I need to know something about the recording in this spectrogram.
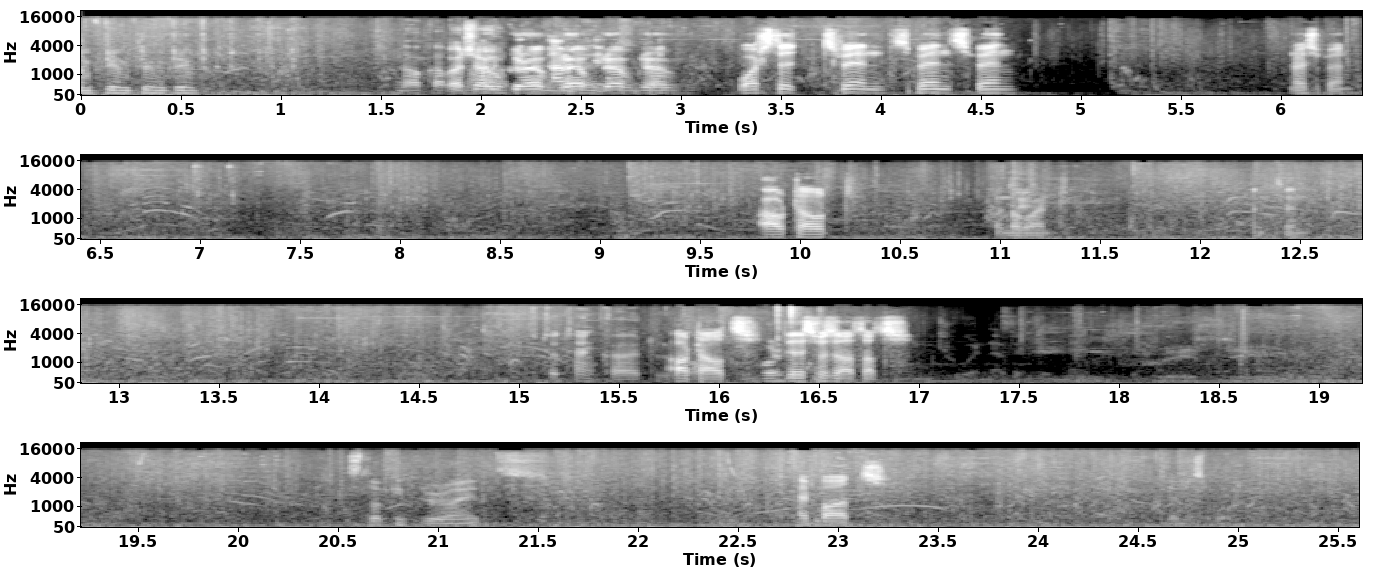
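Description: Magic spells crackle and burst in a fast fantasy battle.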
